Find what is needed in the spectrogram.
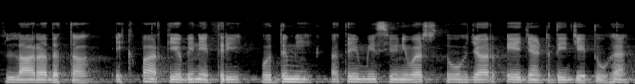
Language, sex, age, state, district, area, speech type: Punjabi, male, 18-30, Punjab, Patiala, rural, read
